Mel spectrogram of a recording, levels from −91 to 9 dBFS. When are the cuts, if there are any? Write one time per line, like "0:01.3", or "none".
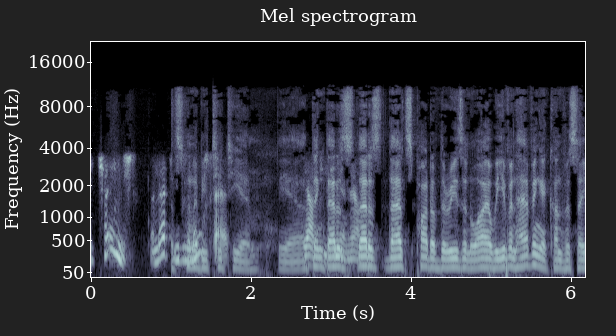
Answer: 0:01.0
